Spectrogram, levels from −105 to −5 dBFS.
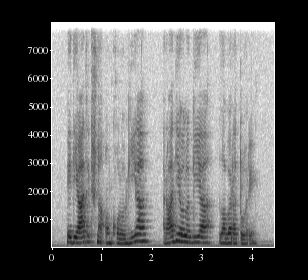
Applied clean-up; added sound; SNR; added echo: none; none; none; none.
